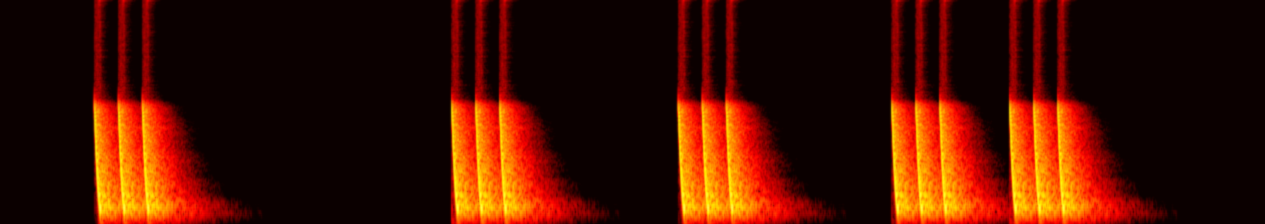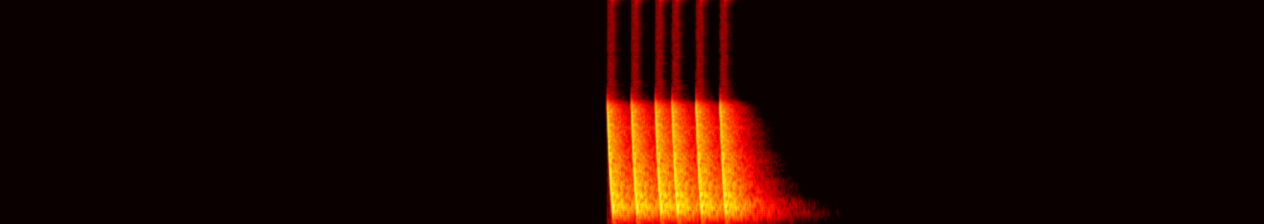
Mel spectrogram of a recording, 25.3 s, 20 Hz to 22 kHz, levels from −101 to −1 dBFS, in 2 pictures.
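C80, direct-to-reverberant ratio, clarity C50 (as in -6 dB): 15.0 dB, 3.0 dB, 11.0 dB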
